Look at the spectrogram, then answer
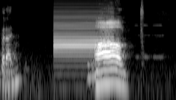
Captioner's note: buzzer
